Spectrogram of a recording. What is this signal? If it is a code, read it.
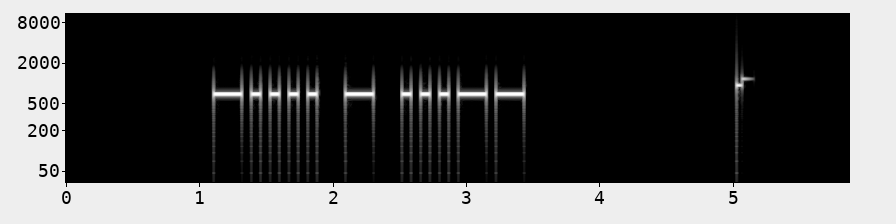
Morse code, heard as a keyed tone, about 17 wpm, 700 Hz. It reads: 6T3
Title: Common Cut Numbers - 3-Digit 17wpm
